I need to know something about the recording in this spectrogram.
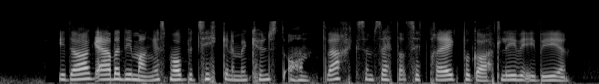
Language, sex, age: Norwegian, female, 24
